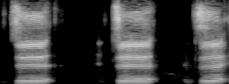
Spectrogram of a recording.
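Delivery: "zi" as a vibrating hum, almost a buzz; short, separate buzzed "zi" sounds. Shown as a demonstration. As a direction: let the vocal cords buzz on "zi". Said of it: "es casi como un zumbido".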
